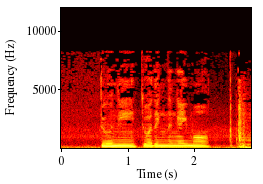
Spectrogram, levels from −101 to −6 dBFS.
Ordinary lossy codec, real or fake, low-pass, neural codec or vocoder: MP3, 32 kbps; real; 10.8 kHz; none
